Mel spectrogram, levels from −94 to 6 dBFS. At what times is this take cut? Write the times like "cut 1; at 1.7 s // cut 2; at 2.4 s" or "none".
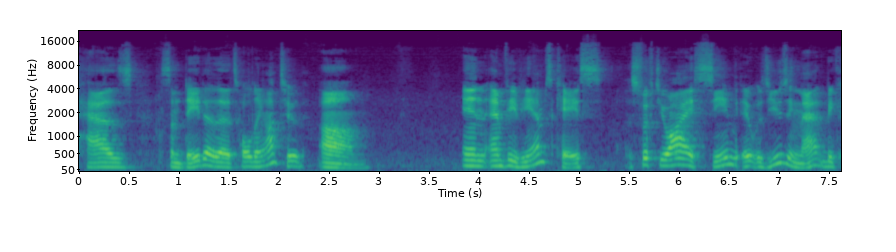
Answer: cut 1; at 2.2 s // cut 2; at 6.5 s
